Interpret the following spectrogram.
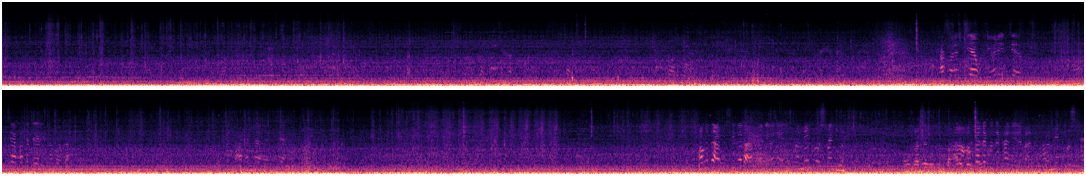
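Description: A motor vehicle's engine running steadily under a heavy, constant low road rumble, with voices speaking briefly now and then.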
